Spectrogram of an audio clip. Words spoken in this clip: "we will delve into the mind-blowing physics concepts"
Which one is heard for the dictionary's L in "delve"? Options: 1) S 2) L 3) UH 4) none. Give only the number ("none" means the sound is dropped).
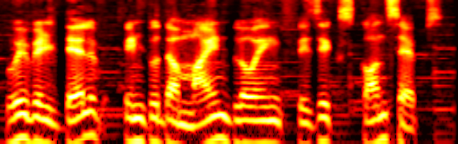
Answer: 2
